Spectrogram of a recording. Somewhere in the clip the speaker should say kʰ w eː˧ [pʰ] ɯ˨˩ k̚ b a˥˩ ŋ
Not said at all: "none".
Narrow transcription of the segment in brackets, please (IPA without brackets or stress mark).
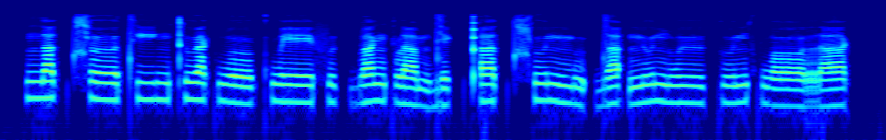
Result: f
